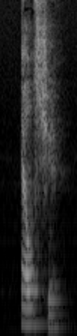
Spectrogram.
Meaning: diminutive of els
- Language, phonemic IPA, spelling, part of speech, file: Dutch, /ˈɛlʃə/, elsje, noun, Nl-elsje.ogg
